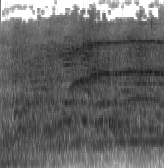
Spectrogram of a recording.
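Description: Small crowd cheering and shouting, with children's high voices among them; one high yell is held through the second half.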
